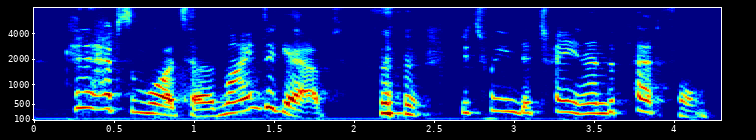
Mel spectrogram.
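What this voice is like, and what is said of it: Put-on English accent. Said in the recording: “English accent, you know, like from England”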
